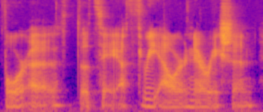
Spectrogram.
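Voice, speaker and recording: A woman over fifty with a high-pitched voice, giving frank, chatty advice on self-publishing with plenty of ums. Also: little pitch movement, slow, gravelly, a bit bright. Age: 50s or older. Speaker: channel host teaching self-publishing. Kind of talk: casual instructional talk to camera.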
